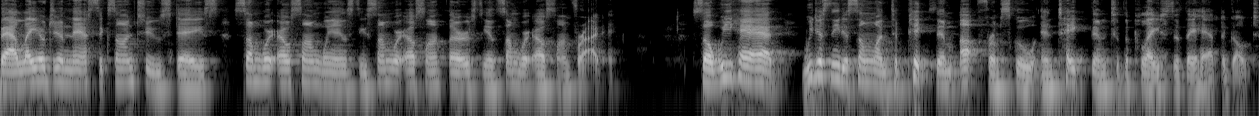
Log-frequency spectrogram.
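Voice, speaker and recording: Here a woman speaks with an American accent at a very deep, low pitch. Her intonation is lively. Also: moderate pace. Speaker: retired teacher. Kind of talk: interview conversation.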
